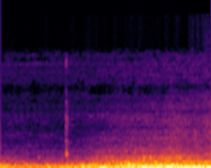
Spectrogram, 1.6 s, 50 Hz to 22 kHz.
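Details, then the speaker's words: 1997 Chevy Silverado cabin blower after replacing the bad blower motor resistor (fan previously worked only on high): steady even airy hum, no rattles or surging, now working on all settings. "hear that sweet so now that means it's just working on all the settings here so that's good to hear"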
